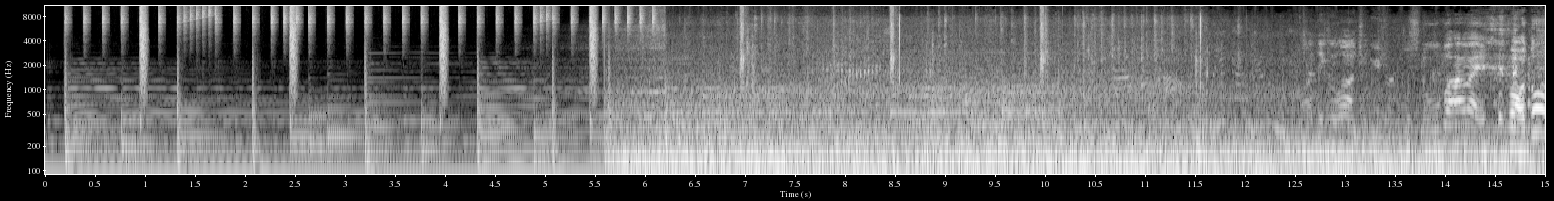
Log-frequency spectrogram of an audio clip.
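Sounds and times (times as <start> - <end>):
road noise: 5.1 - 15.0
car engine running loudly: 5.6 - 15.0
sharp clicks: 6.9 - 9.0.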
